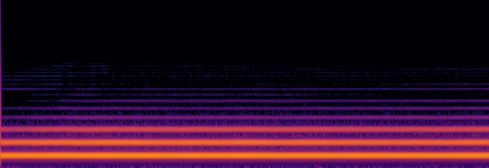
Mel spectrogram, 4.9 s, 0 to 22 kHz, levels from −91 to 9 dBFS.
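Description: A short music excerpt. Nothing technically wrong can be heard in it.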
